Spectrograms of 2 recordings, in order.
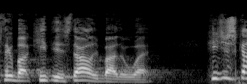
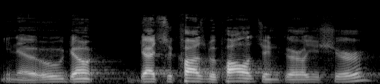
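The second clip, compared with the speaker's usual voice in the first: lower, put-on holier-than-thou tone; mock pious voice; 7 semitones lower, 3 dB quieter than usual. Preacher mocking pious prison ministers, lower mock-holy voice. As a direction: parody a prim, proper church lady. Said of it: "we didn't just say".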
